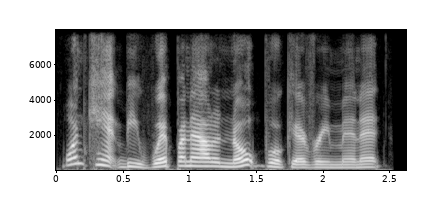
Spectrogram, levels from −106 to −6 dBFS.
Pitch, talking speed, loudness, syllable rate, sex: 215 Hz, 230 wpm, -18 LUFS, 6.7 syllables/s, female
